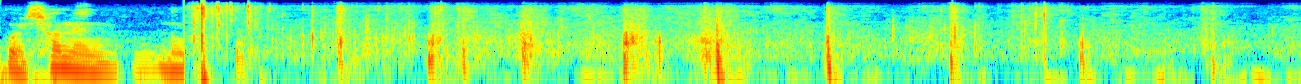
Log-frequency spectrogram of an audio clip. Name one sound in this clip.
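Footsteps crunch through dry brush and twigs.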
